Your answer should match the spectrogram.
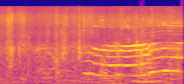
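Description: A small child crying: a long, high-pitched wail that starts about a second in and rises slightly as it goes on.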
